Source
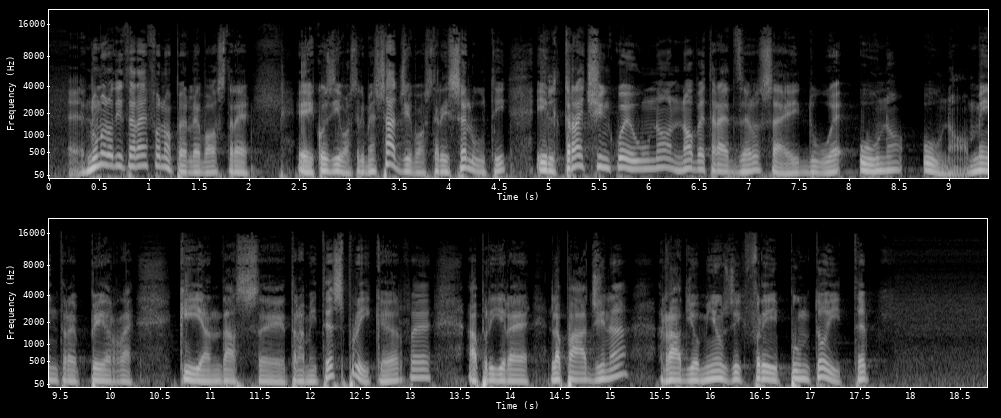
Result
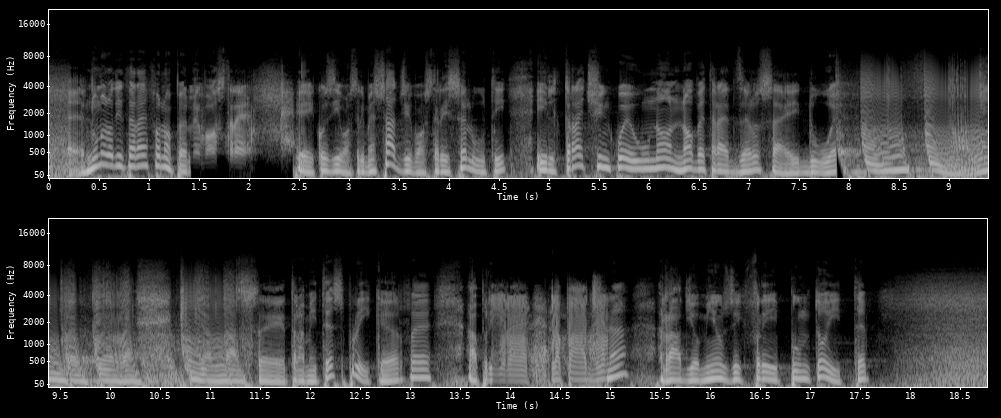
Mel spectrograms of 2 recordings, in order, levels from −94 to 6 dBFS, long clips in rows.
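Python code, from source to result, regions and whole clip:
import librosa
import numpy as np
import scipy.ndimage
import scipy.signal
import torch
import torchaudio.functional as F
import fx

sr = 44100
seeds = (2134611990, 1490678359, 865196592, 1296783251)

y = fx.chain(x, sr, fx.highpass(hz=860.0, slope=24),
    fx.sustainer(db_per_s=130.0), at=(1.4, 2.44))
y = fx.chain(y, sr, fx.clip_hard(threshold_db=-33.0),
    fx.leveller(passes=5),
    fx.dispersion(late='lows', ms=84.0, hz=370.0), at=(7.86, 11.42))
y = fx.chain(y, sr, fx.air_absorb(metres=300.0),
    fx.spectral_comp(ratio=10.0), at=(13.81, 14.97))
y = scipy.signal.sosfilt(scipy.signal.butter(4, 4700.0, 'lowpass', fs=sr, output='sos'), y)
y = fx.band_shelf(y, sr, hz=2000.0, db=-10.0, octaves=1.1)
y = fx.band_squash(y, sr, depth_pct=100)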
